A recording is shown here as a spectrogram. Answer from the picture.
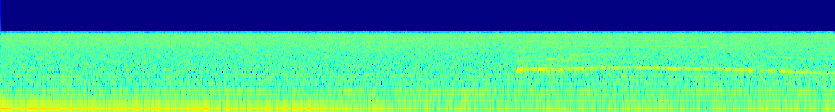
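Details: A lone coyote calling in the woods at night: after five seconds of low hum, one sustained tone slides gently downward, with a faint higher echo above it.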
